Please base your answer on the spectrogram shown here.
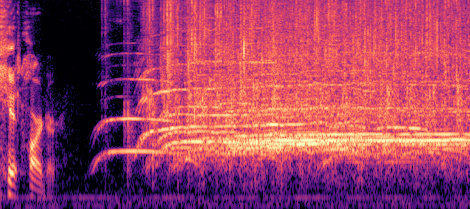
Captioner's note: cheers and applause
